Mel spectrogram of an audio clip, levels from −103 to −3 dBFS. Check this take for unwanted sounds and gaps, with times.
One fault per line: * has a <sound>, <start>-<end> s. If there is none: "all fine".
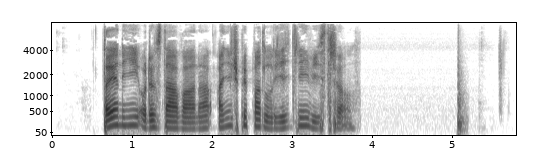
* has a thud, 5.0-5.2 s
